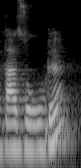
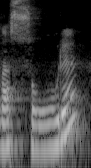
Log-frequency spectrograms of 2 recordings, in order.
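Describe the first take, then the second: First: The middle consonant is a buzzing z sound. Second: The middle consonant is a hissing s sound. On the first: The speaker calls it wrong. "se eu deixar com S só fica vasoura" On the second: The speaker calls it right. "também é com dois S's"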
